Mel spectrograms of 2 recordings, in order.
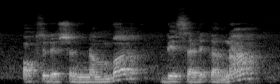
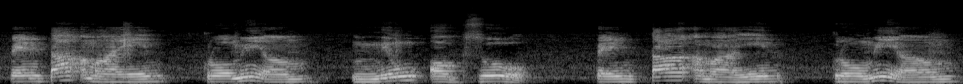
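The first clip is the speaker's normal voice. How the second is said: each term drawn out and separated; slow dictation; 2 semitones lower, much slower than usual. Real, not acted. Teacher reading the full name off the board, slow dictation. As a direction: read it out slowly, term by term.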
